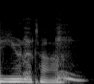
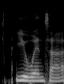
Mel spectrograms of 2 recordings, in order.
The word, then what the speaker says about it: Uinta: away from them the unitard the Unita mountains as somebody would say that's not that's not how you pronounce it Uinta I actually would like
